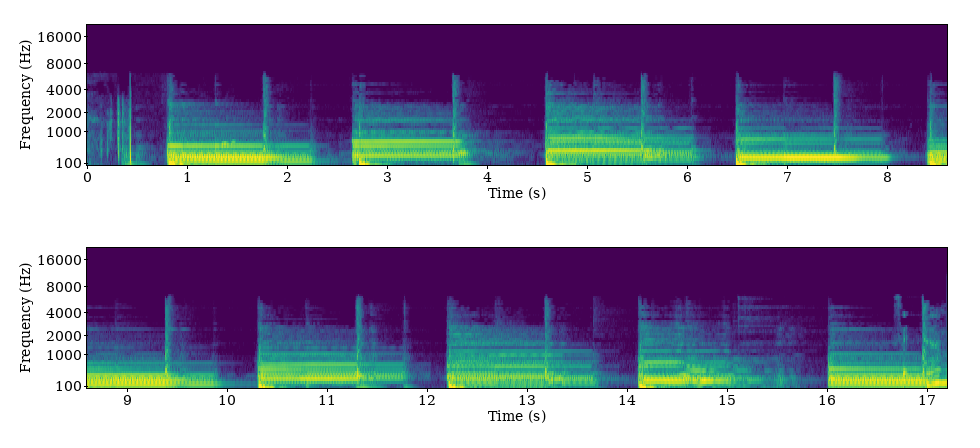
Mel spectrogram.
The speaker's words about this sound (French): on va écouter un petit morceau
